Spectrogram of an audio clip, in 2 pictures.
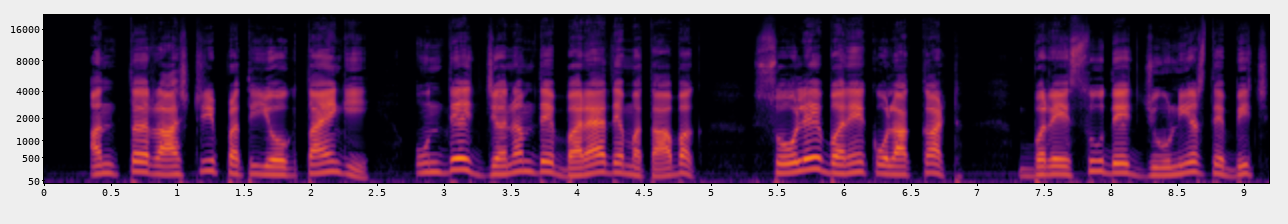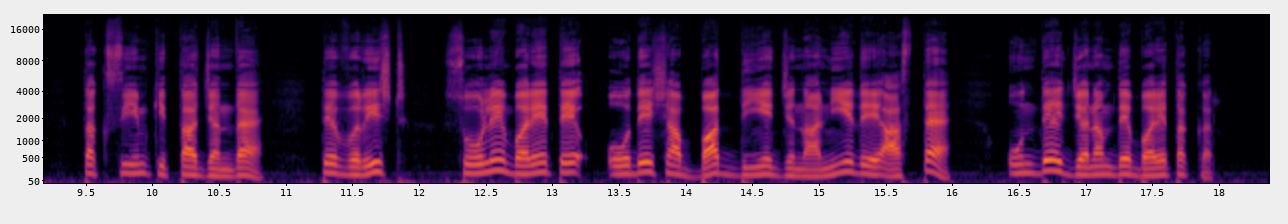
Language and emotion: Dogri, neutral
